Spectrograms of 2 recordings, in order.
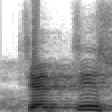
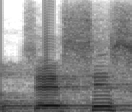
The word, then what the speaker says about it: chassis: नाम सुना होगा चेसिस, जिसको मोस्टली बच्चे या अपन लोग चेचिस बोलते हैं। वो चेचिस नहीं होता है, वो चेसिस होता है।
